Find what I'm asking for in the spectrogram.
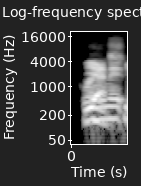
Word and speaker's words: Granit: Granit, yes, like the Rock. Well. Granit Xhaka. – It's not spelled like the Rock. – He had the most tackles in the game, Kenny. Two tackles. – G-R-A-N.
